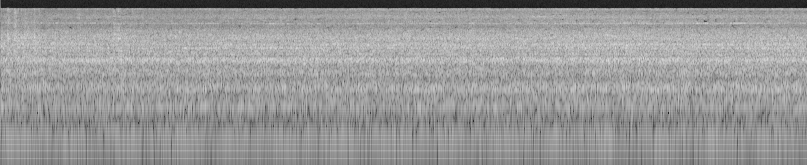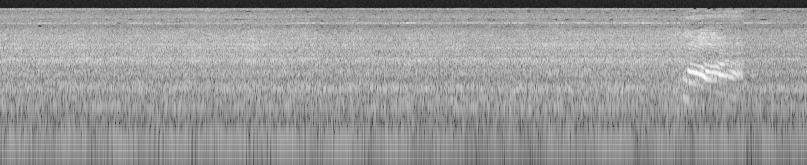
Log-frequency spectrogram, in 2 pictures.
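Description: Engines of road paving machinery running in a steady low drone. A brief high rising call cuts in near the end.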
